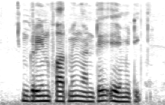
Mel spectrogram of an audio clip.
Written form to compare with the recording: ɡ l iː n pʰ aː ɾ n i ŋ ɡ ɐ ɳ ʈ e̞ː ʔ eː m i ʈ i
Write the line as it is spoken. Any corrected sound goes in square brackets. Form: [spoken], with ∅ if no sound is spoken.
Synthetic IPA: ɡ [ɾ] iː n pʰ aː ɾ [m] i ŋ ɡ ɐ ɳ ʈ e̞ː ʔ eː m i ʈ i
